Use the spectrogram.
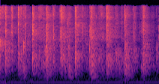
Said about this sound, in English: Ladies and gents, give him a round of applause.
